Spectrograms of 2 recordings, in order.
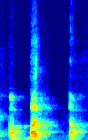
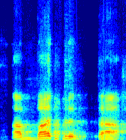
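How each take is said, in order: First: عبدتا with no د, the ب running into a doubled ت, a-bat-taa; عبدتا said as abattaa with the د dropped; assimilated form. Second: عبدتا said slowly with the د clearly sounded, abd-ta; slow careful عبدتا with a full د before the ت; unassimilated form. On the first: Teacher gives the real Arabic form after the predicted one, doubled ت. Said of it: "با جا کے تا سے مل رہا ہے، تشدید بنا کے". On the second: Teacher shows the form the pattern predicts, slow and careful. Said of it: "تو یہ ہونا چاہیے تھا". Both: Shown as a demonstration.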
